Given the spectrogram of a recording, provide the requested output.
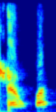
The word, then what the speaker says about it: Sheinbaum: La señora esta de la Ciudad de México, no recuerdo el nombre, Sheinbaum, pero así se pronuncia, ajá, que pues bueno, que por qué se están viendo que Argentina es Argentina, España es...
